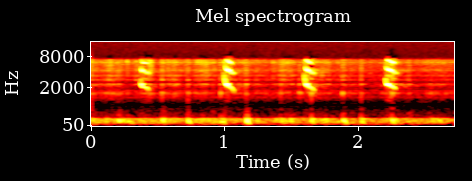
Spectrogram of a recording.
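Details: A male osprey at a nest at Loch Arkaig, morning 08-09:00, excited at his mate's return, gives sharp, high, down-slurred whistled chirps about every half second over a low rumbling, scuffling background.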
